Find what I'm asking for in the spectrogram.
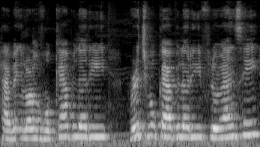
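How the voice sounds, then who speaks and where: A woman with a high pitch talks at a moderate pace, with audible room echo around her. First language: Hindi. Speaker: software developer and vlogger. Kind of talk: vlog monologue. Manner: halting.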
